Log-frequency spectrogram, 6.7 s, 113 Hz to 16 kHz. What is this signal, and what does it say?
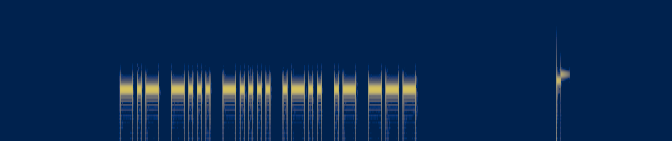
Morse code, heard as a keyed tone, about 28 wpm, 700 Hz. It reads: KB6LAO
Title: USA Call Signs - 6 Characters - 3x Character Spacing - 28wpm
